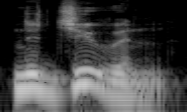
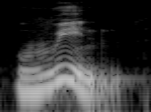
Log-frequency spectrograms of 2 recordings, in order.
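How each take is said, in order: First: The name is said unlike the word 'win'. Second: The name is said like the word 'win'. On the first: "I don't think you pronounce Nguyen like that" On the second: "you actually pronounce it Win"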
